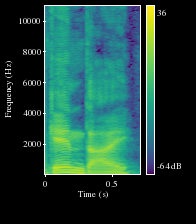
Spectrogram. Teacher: alveolar n before ta, da, za, and ra as in gendai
